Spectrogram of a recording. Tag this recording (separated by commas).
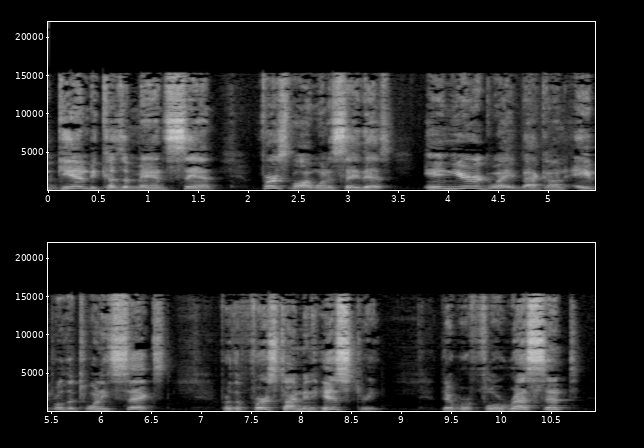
Speech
